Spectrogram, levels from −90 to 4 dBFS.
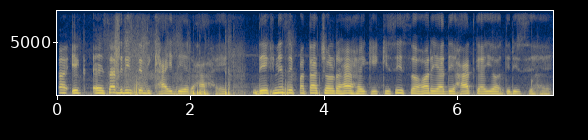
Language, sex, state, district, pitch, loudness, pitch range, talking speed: Hindi, male, Maharashtra, Washim, 215 Hz, -14 LUFS, 200-235 Hz, 185 wpm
